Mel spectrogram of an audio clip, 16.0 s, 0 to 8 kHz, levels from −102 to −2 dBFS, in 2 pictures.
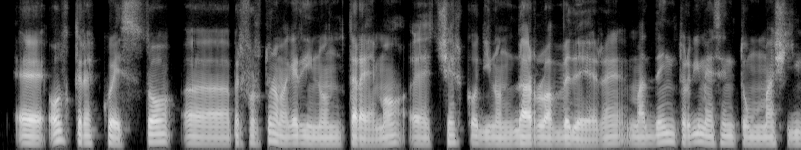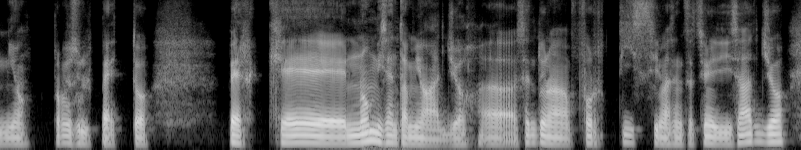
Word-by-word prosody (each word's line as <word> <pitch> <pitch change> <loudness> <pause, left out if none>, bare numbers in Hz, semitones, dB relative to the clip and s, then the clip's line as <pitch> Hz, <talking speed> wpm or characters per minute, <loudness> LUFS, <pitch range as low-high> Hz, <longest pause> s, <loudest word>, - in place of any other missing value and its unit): e, 95 -2 +6
oltre 120 -7 +1
a 95 - -10
questo, 110 +2 +1
uhm, 85 -2 +1
per - - -4
fortuna - - -2
magari 90 0 +1
non 85 0 -2
tremo 85 +7 +2
e 85 -2 -2
cerco 100 -2 -3
di 85 -1 -3
non 85 0 -1
darlo 90 -1 +6
a 80 - +1
vedere, 80 +1 0
ma 85 -2 -1
dentro 105 +6 -2
di 115 - -1
me 95 -5 0
sento 90 -1 -4
un 85 0 -3
macigno, 85 -1 -3 0.2
proprio 95 -1 -4
sul 85 -2 -6
petto, - - -4 0.7
perché 95 -3 +3
non 105 +7 +3
mi 120 - +3
sento 95 -3 -1
a - - +3
mio 85 -3 0
agio, 70 +1 -6
uhm, - - -2
sento 100 +1 -5
una 85 -4 +1
fortissima 95 -5 -5
sensazione 85 +2 -3
di 80 - -2
disagio, 110 +6 0
90 Hz, 155 wpm, -24 LUFS, 85-100 Hz, 0.7 s, e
